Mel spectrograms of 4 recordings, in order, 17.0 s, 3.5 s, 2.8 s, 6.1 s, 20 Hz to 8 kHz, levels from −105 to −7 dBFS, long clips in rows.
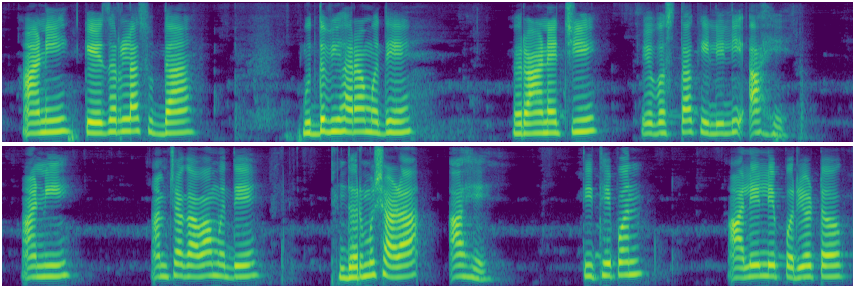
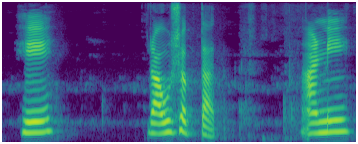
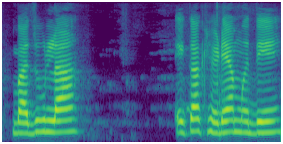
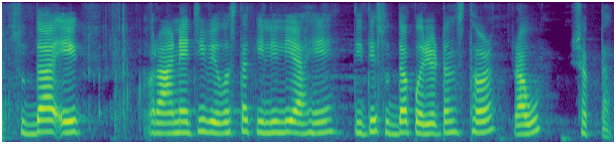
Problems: none marked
